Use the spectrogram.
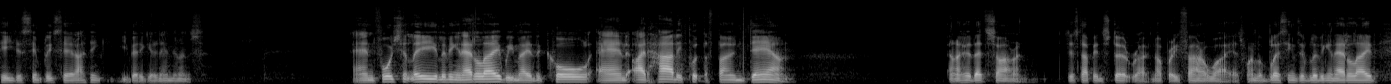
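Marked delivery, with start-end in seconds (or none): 0.8-2.0 mock, put-on voice breaking on the words. Retelling a father's words during his heart attack: imitating a broken voice. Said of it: "with a broken voice".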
